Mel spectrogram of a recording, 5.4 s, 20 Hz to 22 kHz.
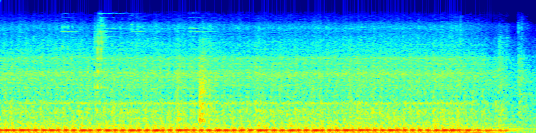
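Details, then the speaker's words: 2005 Kawasaki Ninja 500R twin revived after sitting 10 years, first startup after carb work: lopes with a rhythmic pulse, sags and nearly dies, idle won't hold and keeps needing resetting; unstable idle, owner suspects extra air via intake boots, plans to reseat them and test with carb cleaner. "That's about where the idle should be, but I keep having to reset it because, again, it's getting too much air."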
